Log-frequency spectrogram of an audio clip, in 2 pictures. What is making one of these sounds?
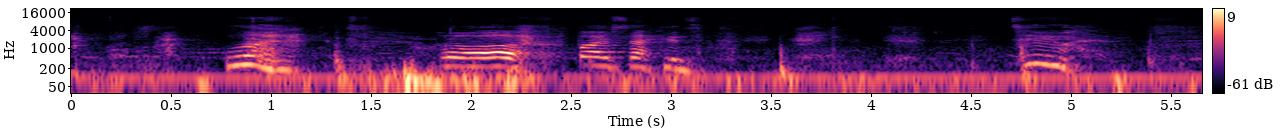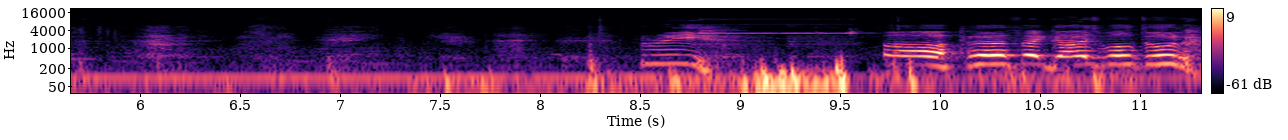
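A man talks with animation, a little out of breath.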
